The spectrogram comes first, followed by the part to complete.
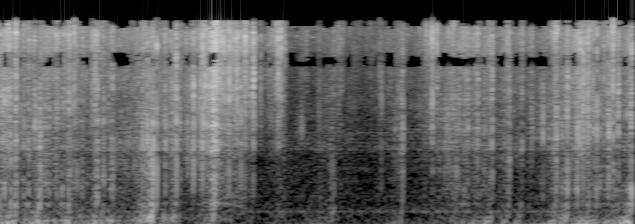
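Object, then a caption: Ball of layered plastic tape. A metal scalpel cuts and scrapes through a large, solid ball of layered rainbow plastic tape held in one hand, while the hand peels strips away. Dense, irregular crackling and crinkling with sharp scratchy bursts is loud at first, dips to a quieter, softer scraping in the middle, then builds back up to loud tearing crackles at the end.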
